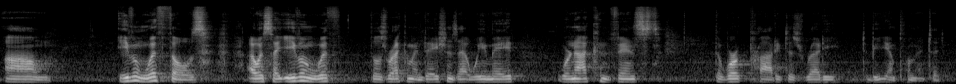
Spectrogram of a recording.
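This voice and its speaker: A man with a medium-pitched voice speaks at a moderate pace, leaving long, frequent pauses. His intonation stays fairly even over light background noise. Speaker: industry lobbyist. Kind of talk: legislative testimony. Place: meeting room. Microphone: podium.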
